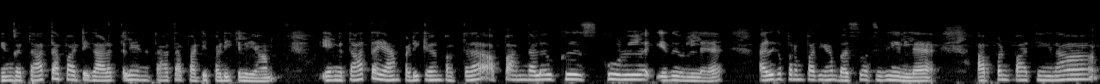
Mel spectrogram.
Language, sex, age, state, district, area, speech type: Tamil, female, 30-45, Tamil Nadu, Viluppuram, urban, spontaneous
